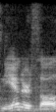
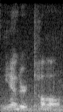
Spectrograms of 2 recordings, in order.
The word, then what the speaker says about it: Neanderthal: He just posted his Neanderthal. He did. And I like to pronounce it with a T. And I hate how he pronounces it because he always goes Neanderthal.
